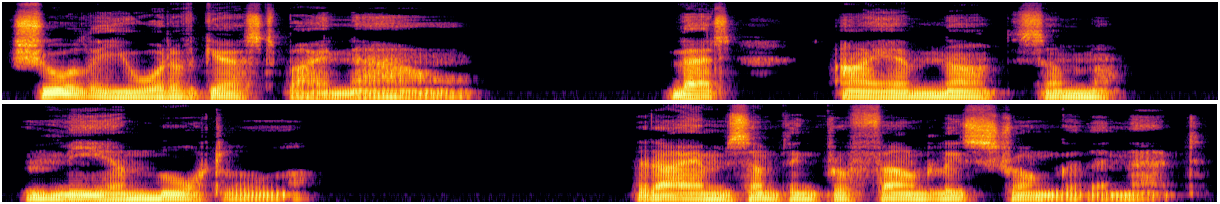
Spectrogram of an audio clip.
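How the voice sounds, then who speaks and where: A man playing a suave, possessive vampire in an audio roleplay, speaking formally and deliberately with a commanding manner. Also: a bass voice, gravelly, full character voice. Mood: possessive, measured. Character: suave, controlling male vampire, courtly and possessive. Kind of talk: scripted audio roleplay, slow intimate monologue.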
